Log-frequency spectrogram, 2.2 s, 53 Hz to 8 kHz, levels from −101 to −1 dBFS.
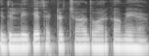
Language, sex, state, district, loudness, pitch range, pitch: Hindi, male, Delhi, New Delhi, -14 LUFS, 115-120 Hz, 120 Hz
